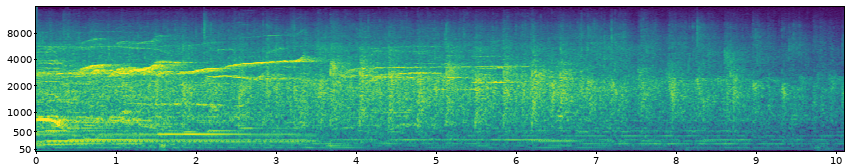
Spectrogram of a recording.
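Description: Church congregation applauding over sustained keyboard chords; the applause dies away gradually.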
